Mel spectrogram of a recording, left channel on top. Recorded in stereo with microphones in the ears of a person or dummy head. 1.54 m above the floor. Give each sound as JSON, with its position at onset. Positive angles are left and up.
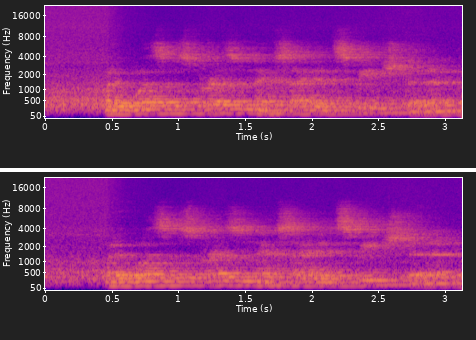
{"t": 0.4, "sound": "a man speaking", "side_deg": 45, "distance_m": 2.5}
